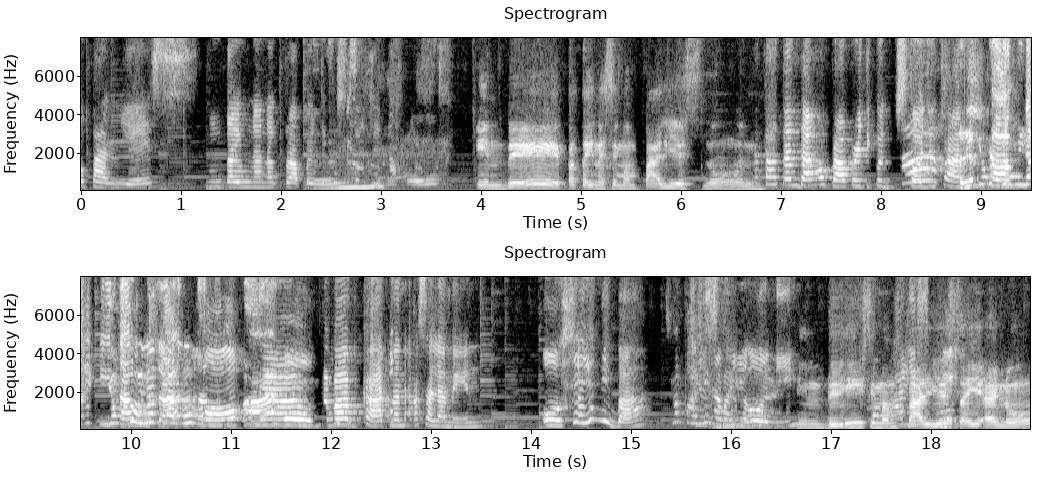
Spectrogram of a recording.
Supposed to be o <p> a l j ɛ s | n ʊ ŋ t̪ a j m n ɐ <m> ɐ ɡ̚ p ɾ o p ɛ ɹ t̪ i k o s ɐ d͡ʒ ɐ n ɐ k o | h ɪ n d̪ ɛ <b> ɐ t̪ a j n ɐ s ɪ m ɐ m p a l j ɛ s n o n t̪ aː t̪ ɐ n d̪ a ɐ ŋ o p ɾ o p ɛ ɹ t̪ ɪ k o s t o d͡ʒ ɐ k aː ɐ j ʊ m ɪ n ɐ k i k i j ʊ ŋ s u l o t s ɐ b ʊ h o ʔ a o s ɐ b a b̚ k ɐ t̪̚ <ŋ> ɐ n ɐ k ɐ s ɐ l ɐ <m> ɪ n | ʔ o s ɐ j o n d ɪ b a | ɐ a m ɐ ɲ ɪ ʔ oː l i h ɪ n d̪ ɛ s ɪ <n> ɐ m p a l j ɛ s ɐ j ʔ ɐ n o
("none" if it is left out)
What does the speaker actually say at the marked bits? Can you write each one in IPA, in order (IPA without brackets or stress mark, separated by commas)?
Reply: p, n, p, n, m, m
